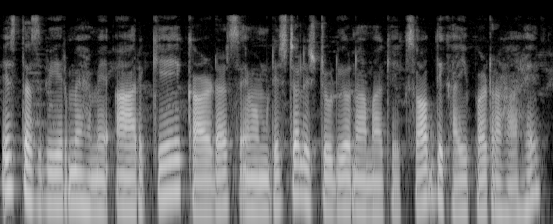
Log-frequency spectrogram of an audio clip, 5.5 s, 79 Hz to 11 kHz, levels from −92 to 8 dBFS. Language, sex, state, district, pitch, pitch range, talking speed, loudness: Hindi, male, Uttar Pradesh, Lalitpur, 115 Hz, 105-135 Hz, 185 wpm, -20 LUFS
